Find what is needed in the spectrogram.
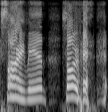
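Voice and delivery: high, loud apology breaking into a laugh; mock apology. Player apologizing while beating up his friend, laughing mock apology. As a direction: apologize loudly, barely holding back laughter.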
